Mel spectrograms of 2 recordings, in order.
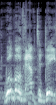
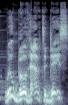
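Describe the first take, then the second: First: It is said in the speaker's usual voice. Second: It is said in an imitated character voice.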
